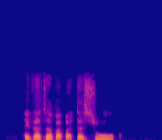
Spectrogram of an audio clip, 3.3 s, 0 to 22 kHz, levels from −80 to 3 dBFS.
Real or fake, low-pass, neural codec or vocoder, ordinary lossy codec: fake; 10.8 kHz; codec, 24 kHz, 0.9 kbps, DualCodec; AAC, 32 kbps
